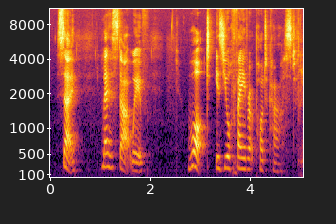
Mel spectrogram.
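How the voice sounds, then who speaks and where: A woman's fairly high voice with very wide pitch swings, at a very slow pace, against noticeable background noise. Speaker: podcast co-host. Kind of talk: casual chat.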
